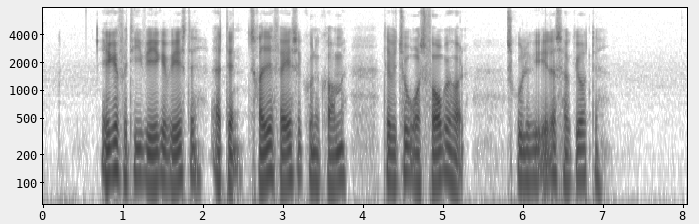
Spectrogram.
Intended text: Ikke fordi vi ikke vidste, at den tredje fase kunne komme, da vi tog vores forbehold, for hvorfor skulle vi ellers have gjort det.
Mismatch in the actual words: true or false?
true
